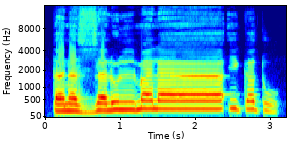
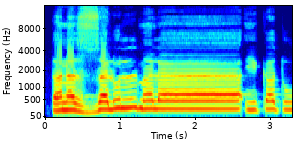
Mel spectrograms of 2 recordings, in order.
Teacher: تنزل الملائکۃ، زا کے اوپر تشدید ہے، زا کو پہلے والے حرف سے ملا کر 2 مرتبہ اور سختی کے ساتھ پڑھنا ہے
